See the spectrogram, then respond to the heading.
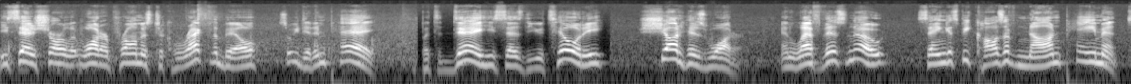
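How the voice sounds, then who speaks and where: High-pitched with lively intonation, a man keeps to a moderate pace. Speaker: local TV news reporter. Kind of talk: TV news package reporting.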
